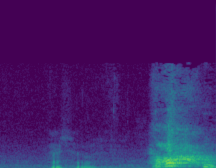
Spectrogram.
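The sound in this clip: A sneeze during a lecture on fasting rulings: two brief soft sounds come first, then one loud, breathy burst lasting well under a second.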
